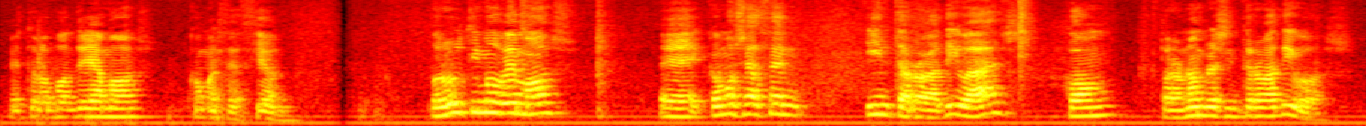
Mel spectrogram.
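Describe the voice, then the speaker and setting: A man from teaching a recorded grammar lesson, explaining rules slowly and spelling out letters and examples. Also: on the high side, lively intonation, a bit bright, slight background noise.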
